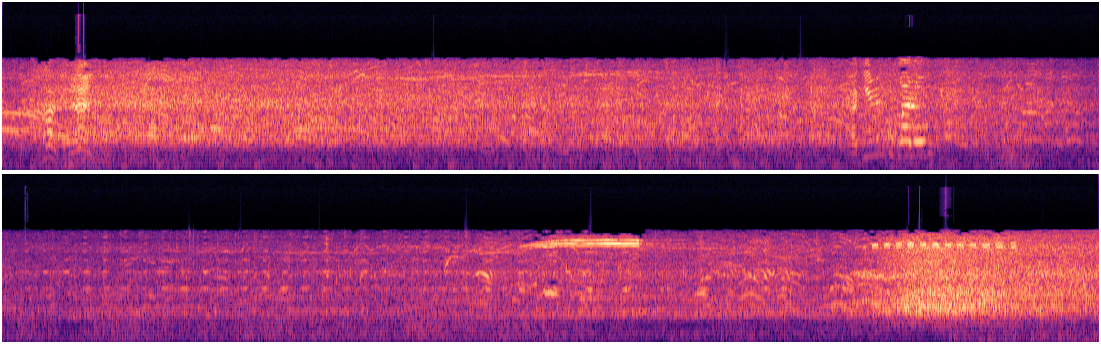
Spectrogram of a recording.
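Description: A large crowd in a stadium cheers and chants, heard from a distance outdoors.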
